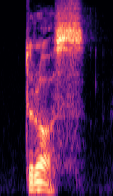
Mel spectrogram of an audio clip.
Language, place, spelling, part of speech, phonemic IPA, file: Occitan, Béarn, tròç, noun, /trɔs/, LL-Q14185 (oci)-tròç.wav
- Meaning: chunk, large piece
